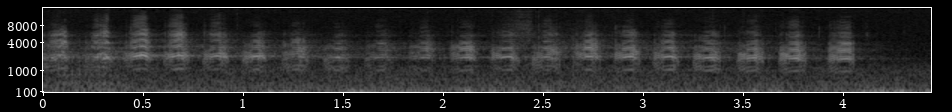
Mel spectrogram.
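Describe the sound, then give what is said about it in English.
A male peregrine falcon yells at a raven with a rapid series of harsh, scolding cack notes, over a dozen in steady rhythm, with low wind rumble underneath. “That's a male yelling at the raven.”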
